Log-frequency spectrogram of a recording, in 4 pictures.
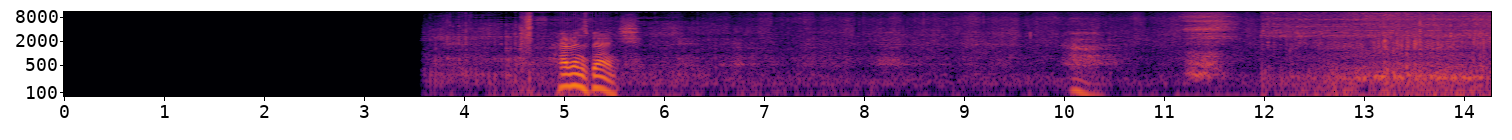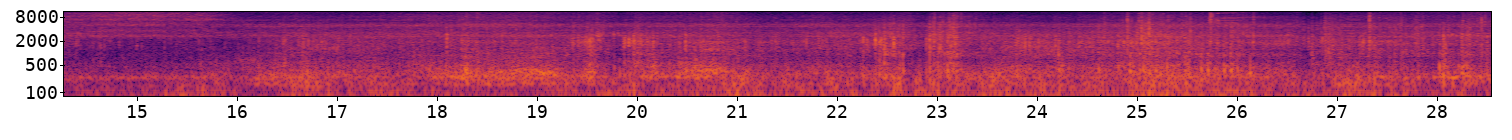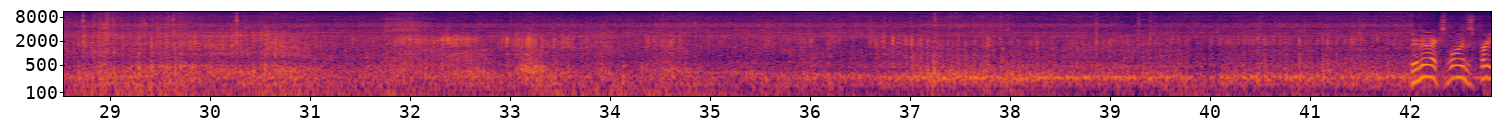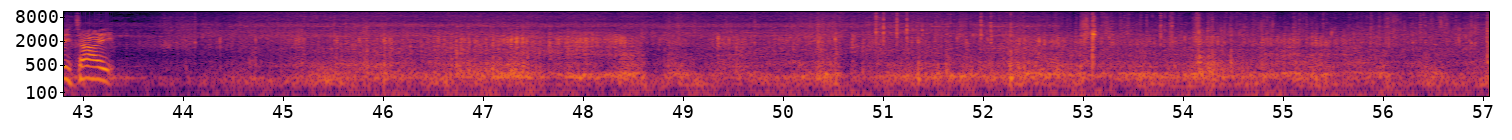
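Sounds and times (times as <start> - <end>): bike tyres rumbling on dirt: 3.6 - 57.0
rushing wind: 4.2 - 57.0
bike knocks and rattles: 48.6 - 57.0.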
